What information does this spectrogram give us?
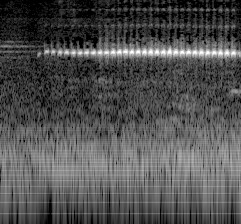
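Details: Common iora song in the 'dor nyiul' style: one sustained, quivering high whistle swelling in loudness for about two seconds before ending abruptly, with faint low rumble behind.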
